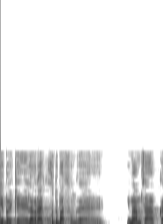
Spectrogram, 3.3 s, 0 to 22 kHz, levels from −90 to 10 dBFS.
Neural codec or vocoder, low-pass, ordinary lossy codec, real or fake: none; 7.2 kHz; MP3, 48 kbps; real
